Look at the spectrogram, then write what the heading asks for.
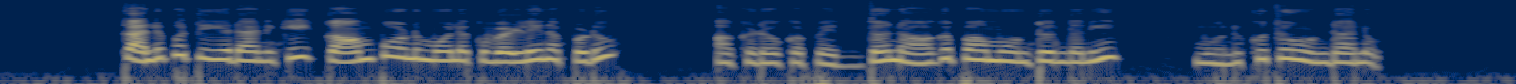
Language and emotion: Telugu, fearful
